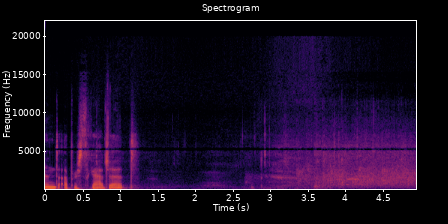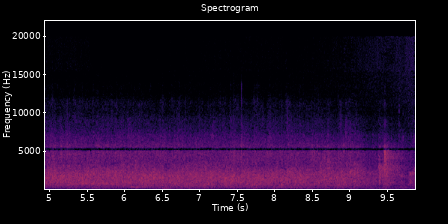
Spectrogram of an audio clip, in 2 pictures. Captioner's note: applause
